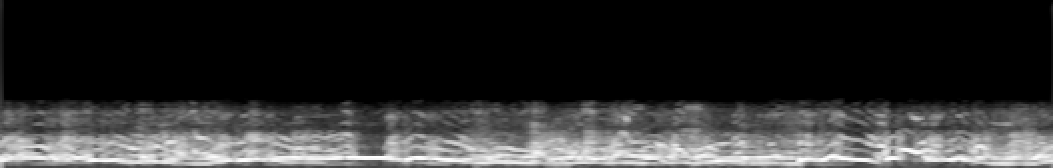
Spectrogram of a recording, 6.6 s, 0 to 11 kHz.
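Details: Five related American wolfdogs, Aiyana, Juma, Akani, Shadow and Lupo, in a joint howl recorded 5.11.2011; one long smooth wavering howl runs low beneath several higher curving voices and short yips.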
